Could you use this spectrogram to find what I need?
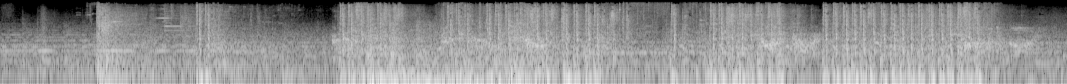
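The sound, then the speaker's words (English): Turret gunfire in a video game: rapid automatic shots in a couple of short bursts, then long, loud, sustained volleys broken by a few brief gaps. “Oh, this is the turret that's shooting at me.”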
